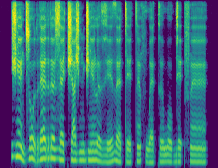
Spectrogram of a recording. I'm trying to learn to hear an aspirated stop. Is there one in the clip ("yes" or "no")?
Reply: no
